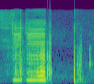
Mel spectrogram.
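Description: A phone buzzes twice with a message notification, a short burst then a longer one, each a harsh low hum, followed by a sharp click and a few faint, brief sounds.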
